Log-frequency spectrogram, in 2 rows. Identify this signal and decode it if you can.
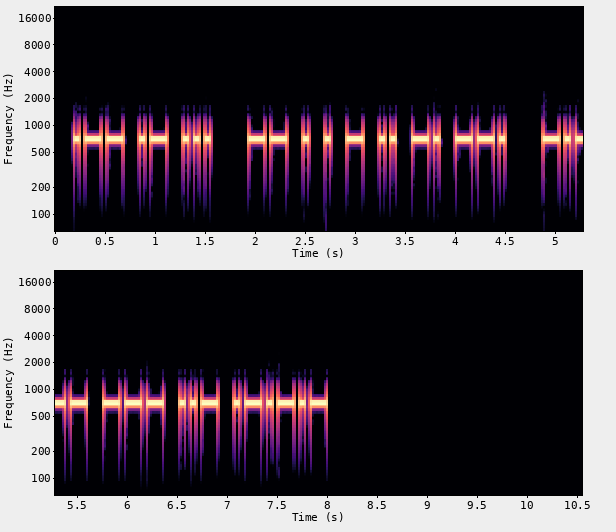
Morse code, heard as a keyed tone, about 22 wpm, 700 Hz. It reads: WAS MEETING YOU.
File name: Sentences with 7-Word Phrases - 22wpm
